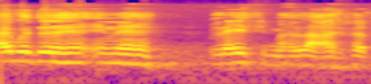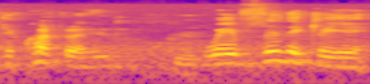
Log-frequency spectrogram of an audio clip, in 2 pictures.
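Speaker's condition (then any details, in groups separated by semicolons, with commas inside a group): Cerebral palsy; lifelong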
